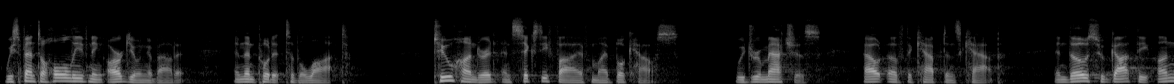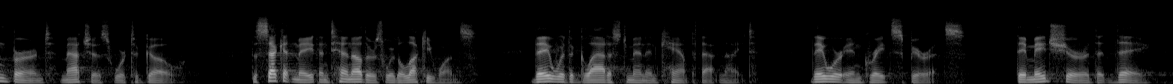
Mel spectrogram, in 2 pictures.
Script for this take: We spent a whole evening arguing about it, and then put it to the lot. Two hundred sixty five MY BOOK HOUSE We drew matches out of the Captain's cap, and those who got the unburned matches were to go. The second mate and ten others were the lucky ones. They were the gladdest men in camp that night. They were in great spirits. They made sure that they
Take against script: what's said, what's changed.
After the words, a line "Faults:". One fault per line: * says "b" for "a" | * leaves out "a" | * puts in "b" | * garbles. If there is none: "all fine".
We spent a whole evening arguing about it, and then put it to the lot. Two hundred sixty five MY BOOK HOUSE We drew matches out of the Captain's cap, and those who got the unburned matches were to go. The second mate and ten others were the lucky ones. They were the gladdest men in camp that night. They were in great spirits. They made sure that they
Faults:
all fine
